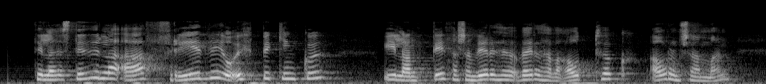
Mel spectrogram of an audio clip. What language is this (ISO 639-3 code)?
isl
